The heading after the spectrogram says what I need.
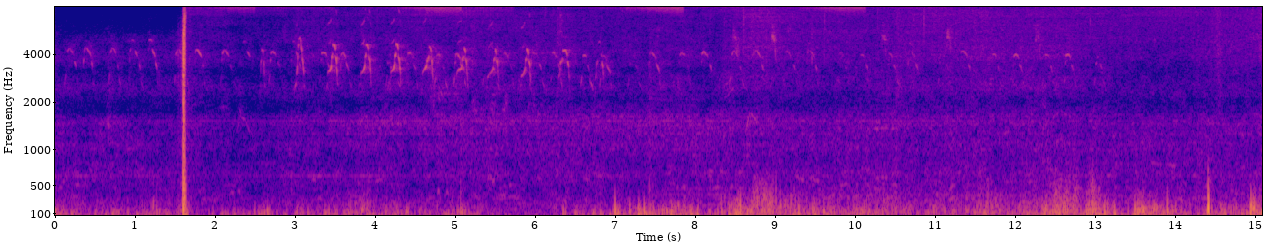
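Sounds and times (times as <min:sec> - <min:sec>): small birds chirping: 0:00.0 - 0:15.0
wind rumble on microphone: 0:00.0 - 0:15.0
sharp click: 0:01.5 - 0:01.8.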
